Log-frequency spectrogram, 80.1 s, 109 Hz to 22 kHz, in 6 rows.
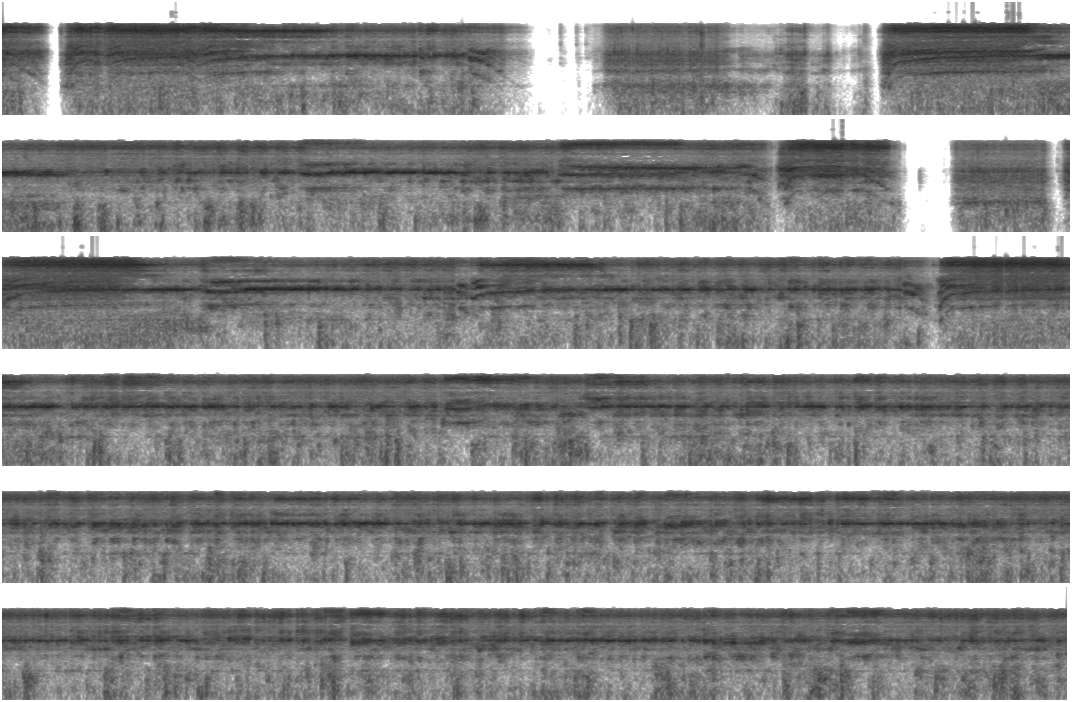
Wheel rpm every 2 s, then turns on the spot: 120, 210, 230, 20, 20, 90, 220, 240, 230, 230, 220, 160, 30, 140, 230, 230, 210, 230, 210, 190, 230, 230, 230, 230, 230, 240, 230, 230, 230, 230, 230, 230, 230, 230, 230, 230, 230, 230, 230, 230.
8-10 24-26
